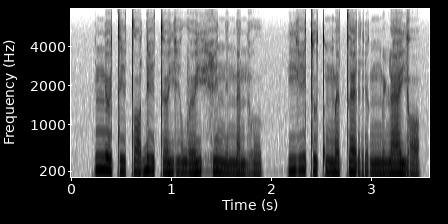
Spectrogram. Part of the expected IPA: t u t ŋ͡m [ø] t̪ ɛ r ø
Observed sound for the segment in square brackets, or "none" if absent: ɛ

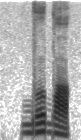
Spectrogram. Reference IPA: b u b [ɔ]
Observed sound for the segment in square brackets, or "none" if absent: ɔ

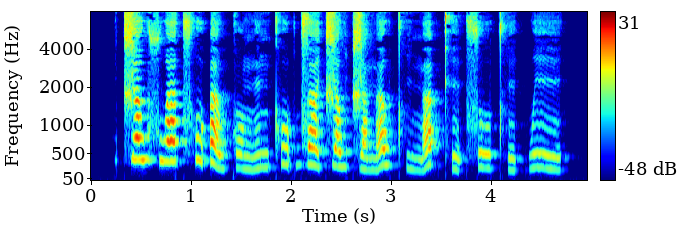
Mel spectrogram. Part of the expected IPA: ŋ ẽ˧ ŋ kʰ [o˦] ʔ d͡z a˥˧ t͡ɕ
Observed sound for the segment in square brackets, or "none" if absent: o˦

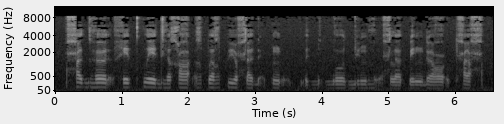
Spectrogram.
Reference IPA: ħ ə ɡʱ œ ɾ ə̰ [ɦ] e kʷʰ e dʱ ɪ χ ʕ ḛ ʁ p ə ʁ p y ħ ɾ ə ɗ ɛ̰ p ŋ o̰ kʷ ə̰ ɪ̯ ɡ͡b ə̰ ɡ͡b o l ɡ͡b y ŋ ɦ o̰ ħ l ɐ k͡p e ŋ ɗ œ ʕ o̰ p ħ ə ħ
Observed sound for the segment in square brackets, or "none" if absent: h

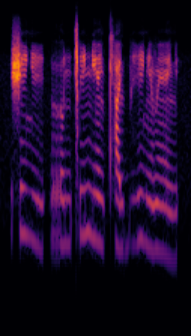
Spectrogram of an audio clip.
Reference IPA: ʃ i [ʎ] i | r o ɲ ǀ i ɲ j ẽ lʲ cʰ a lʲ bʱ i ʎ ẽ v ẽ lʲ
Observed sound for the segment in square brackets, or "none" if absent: ʎ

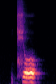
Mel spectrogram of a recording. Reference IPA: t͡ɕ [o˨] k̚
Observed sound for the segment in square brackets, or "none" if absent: o˦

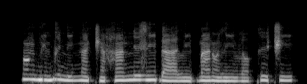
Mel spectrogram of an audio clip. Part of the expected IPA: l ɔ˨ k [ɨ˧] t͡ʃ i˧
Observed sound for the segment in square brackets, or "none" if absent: ɨ˧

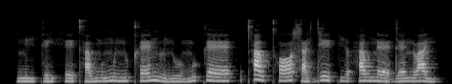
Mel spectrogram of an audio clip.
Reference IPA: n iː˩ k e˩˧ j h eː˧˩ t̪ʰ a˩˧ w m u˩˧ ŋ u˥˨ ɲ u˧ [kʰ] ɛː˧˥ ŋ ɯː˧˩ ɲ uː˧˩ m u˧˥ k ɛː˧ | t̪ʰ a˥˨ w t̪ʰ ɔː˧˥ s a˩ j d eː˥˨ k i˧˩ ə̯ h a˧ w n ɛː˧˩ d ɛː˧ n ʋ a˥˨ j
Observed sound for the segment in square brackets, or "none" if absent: kʰ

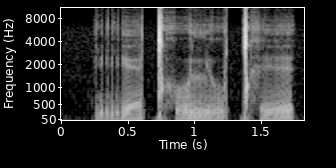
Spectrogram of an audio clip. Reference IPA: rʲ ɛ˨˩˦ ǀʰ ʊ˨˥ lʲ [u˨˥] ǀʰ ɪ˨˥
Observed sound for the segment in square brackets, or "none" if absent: u˨˥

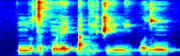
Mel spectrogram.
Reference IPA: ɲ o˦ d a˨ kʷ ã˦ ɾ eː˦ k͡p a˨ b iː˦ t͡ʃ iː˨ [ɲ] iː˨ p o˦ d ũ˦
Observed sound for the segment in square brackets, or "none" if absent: ɲ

